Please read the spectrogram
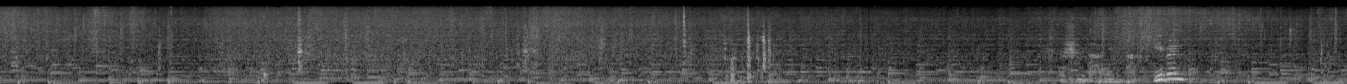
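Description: Burger patties and bacon sizzling steadily on a hot grill, with clicks and scrapes of a metal spatula and tongs as the cheese-topped patties are lifted off. A short pitched squeak stands out near the end.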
